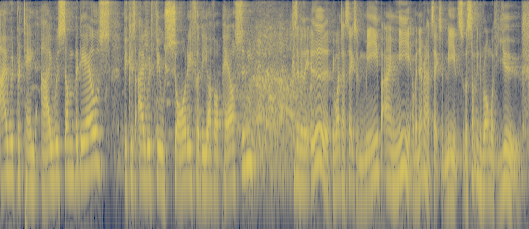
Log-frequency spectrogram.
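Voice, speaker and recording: A man with a Scottish accent talks at a fairly quick pace in a fairly high voice with lively intonation. Noticeable background noise and audible room echo come through. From Scotland. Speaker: stand-up comedian. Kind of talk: stand-up. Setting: stage with audience.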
